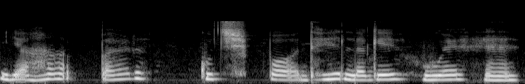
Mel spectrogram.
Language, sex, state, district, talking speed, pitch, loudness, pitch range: Hindi, female, Bihar, Patna, 80 wpm, 225 Hz, -13 LUFS, 210-240 Hz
